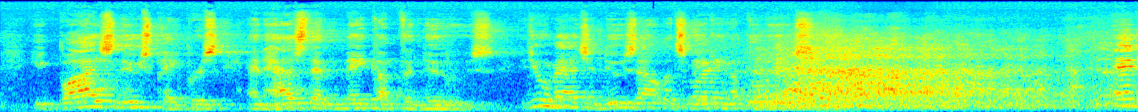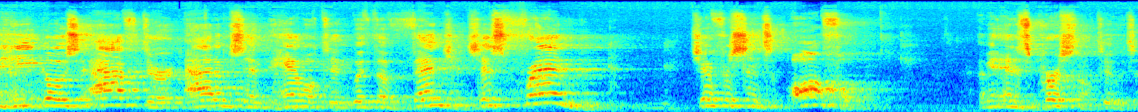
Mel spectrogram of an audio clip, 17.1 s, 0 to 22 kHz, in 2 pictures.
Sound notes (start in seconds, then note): 5.5 audience laughter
